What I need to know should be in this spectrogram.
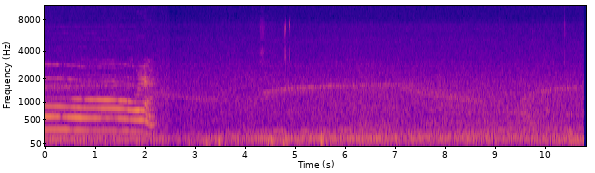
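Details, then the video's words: A Siberian Husky howls at passing police car sirens, a steady, drawn-out howl that slides sharply down at its end. "Husky howling at police sirens"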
